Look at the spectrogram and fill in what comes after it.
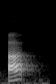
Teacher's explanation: Our next word is up. That's a schwa. It's got to be really, really, really short.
